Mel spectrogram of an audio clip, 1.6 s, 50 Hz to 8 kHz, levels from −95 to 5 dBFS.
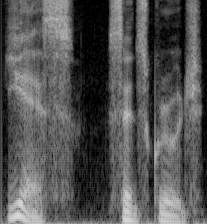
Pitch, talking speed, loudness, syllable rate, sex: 100 Hz, 115 wpm, -17 LUFS, 3.3 syllables/s, male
